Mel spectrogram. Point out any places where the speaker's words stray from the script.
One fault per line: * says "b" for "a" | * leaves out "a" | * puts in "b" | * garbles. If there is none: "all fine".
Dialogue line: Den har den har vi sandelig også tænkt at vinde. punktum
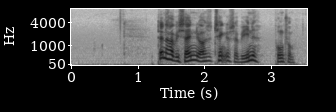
* leaves out "den har"
* puts in "os"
